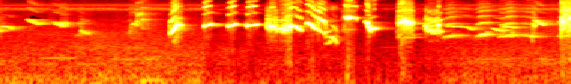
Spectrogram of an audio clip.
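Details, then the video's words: An actively singing Oriental magpie-robin. Soft whistles lead into a rapid string of bright, evenly repeated chip notes, then a loud scratchy flourish and descending sweet whistles. "Kacer gacor bikin kacer ngobra KONSLET"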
